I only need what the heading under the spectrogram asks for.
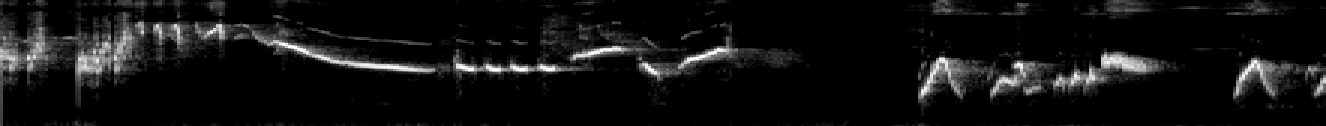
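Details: Singing white-rumped shama: a high whistle gliding slowly downward, a few clipped notes, then after a brief silence short rising-and-falling whistled phrases.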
